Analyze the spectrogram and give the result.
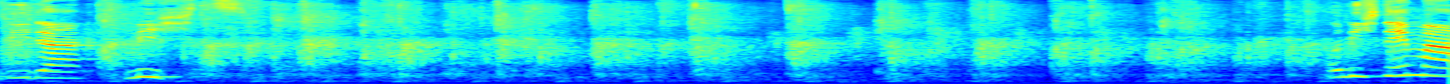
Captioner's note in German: Beifall SPD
